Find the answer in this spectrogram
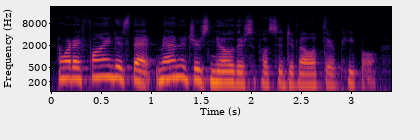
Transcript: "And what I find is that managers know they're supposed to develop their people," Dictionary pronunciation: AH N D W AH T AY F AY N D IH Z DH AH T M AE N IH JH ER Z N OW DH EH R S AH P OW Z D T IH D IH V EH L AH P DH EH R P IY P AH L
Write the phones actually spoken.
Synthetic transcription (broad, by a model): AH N W AH T AY F AY N D IH Z DH AH T M AE N IH JH ER Z N OW DH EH R S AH P OW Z T IH D IH V EH L AH P DH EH R P IY P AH L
